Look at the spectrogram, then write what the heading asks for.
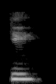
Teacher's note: kaf is a light sound. For kasra, give e sound. The vowel is very short.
